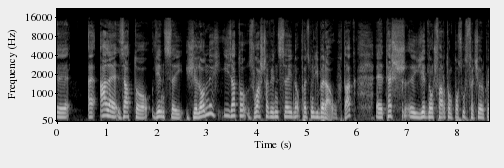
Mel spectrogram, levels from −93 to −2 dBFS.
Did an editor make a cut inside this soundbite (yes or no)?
no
